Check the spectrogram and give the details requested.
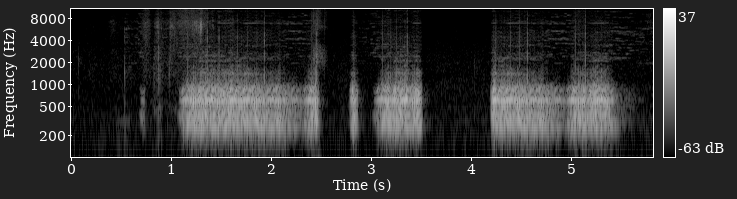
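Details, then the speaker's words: Teaching example, lung auscultation: soft rustling breath like air through tree leaves, longer inspiration running straight into a short expiration with no gap; normal vesicular breath sound. "وهتلاقي ان صوت سوفت جدا وعامل زي صوت كده لما الهوا يعدي في ورق الشجر صوت مش باين"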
